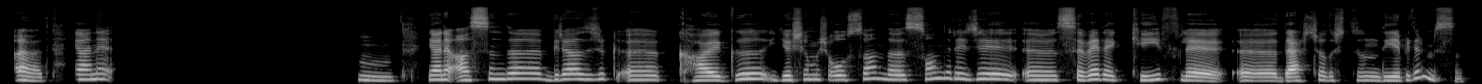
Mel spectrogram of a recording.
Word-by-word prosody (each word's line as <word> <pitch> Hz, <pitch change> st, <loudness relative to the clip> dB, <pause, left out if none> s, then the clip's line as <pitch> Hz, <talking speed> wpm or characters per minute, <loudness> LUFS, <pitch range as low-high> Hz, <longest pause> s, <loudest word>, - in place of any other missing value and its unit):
Evet. 180 Hz, -4 st, +1 dB, 0.3 s
Yani 235 Hz, +4 st, +1 dB, 2.4 s
Hımm, 180 Hz, -4 st, -4 dB, 0.3 s
yani 220 Hz, +1 st, +4 dB
aslında 255 Hz, +6 st, +2 dB
birazcık, 240 Hz, +1 st, 0 dB
ııı, 210 Hz, 0 st, -2 dB
kaygı 205 Hz, +7 st, +2 dB
yaşamış 210 Hz, +2 st, -2 dB
olsan 225 Hz, +6 st, -1 dB
da 220 Hz, -1 st, +1 dB
son 250 Hz, +6 st, -1 dB
derece, 250 Hz, -3 st, +1 dB
ııı, 205 Hz, 0 st, +1 dB
severek 205 Hz, 0 st, +1 dB
keyifle, 195 Hz, -6 st, +1 dB
ııı, 175 Hz, -2 st, +1 dB
ders 175 Hz, 0 st, +4 dB
çalıştın 185 Hz, -1 st, -5 dB
diyebilir 185 Hz, -, 0 dB
misin? 190 Hz, -, -5 dB
210 Hz, 85 wpm, -23 LUFS, 190-240 Hz, 2.4 s, yani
